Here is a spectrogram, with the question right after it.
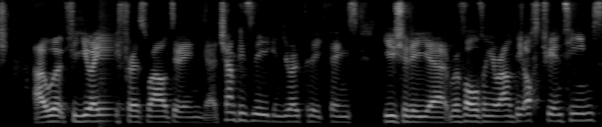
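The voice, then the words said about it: English accent. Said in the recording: “as you might be able to tell, I was born in England. You can probably get that from the accent”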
